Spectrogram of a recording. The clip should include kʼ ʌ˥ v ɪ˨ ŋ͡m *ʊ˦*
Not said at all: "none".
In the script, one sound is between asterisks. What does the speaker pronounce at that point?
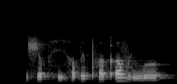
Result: ʊ˦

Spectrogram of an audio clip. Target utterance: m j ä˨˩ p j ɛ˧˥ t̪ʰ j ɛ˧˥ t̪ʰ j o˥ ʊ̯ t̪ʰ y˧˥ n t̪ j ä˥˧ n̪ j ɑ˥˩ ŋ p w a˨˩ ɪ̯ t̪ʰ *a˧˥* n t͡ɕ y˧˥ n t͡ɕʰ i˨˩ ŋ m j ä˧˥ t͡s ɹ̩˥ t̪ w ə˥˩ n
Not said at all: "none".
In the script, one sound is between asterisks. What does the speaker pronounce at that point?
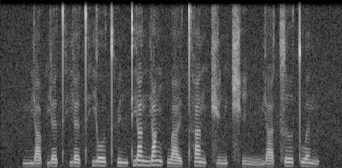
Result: a˥˩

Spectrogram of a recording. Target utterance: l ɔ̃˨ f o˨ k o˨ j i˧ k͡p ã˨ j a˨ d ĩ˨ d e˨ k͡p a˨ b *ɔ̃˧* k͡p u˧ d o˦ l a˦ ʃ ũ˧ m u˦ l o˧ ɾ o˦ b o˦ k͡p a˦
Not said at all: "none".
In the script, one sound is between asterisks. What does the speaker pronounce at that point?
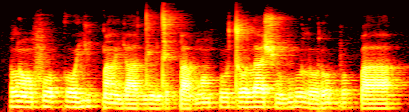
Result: ɔ̃˧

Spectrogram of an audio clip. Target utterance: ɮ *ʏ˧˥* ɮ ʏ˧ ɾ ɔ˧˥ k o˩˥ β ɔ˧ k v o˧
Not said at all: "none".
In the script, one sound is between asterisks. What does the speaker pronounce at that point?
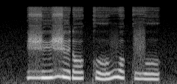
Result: y˧˥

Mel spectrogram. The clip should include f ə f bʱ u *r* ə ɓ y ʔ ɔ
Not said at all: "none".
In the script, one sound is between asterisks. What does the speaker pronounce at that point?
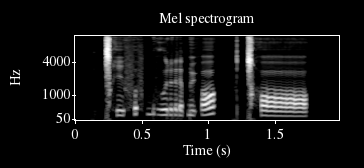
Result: r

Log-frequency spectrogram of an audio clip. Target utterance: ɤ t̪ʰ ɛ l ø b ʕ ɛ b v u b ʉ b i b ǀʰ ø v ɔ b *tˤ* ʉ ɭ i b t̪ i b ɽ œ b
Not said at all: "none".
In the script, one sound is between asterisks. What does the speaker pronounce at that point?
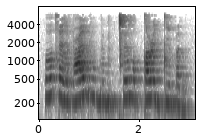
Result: tˤ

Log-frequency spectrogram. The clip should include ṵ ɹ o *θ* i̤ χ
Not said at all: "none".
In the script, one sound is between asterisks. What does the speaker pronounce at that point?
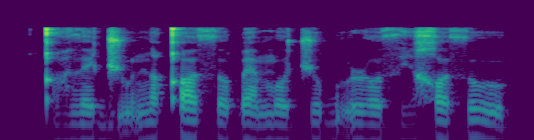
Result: θ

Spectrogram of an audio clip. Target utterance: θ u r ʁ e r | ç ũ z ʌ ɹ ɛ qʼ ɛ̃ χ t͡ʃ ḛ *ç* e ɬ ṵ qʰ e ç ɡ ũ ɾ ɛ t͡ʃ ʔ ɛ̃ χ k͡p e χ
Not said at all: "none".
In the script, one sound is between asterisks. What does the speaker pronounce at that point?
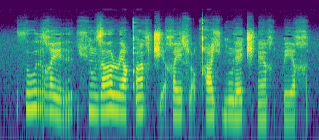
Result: χ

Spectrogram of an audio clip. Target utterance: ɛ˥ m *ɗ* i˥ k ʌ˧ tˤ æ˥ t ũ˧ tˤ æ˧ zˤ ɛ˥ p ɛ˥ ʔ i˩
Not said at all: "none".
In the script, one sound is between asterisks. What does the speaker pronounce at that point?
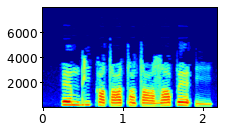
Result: d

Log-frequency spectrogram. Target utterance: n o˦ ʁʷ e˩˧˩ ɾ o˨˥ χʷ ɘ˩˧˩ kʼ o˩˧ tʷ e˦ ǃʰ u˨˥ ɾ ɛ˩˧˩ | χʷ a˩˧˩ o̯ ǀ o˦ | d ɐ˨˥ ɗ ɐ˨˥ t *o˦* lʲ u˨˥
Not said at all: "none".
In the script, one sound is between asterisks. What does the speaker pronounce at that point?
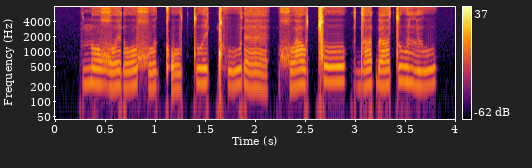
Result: u˦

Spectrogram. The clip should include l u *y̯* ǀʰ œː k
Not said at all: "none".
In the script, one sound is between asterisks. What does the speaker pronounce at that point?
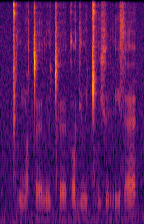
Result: y̯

